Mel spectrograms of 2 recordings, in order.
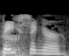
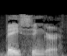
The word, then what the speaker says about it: Basinger: But the name is spelled C-O-L-L-I-N. – E-N. – Oh, E-N. – E-N, yes. Kim, is it Basinger or Basinger? – Basinger. – Basinger, thank you.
